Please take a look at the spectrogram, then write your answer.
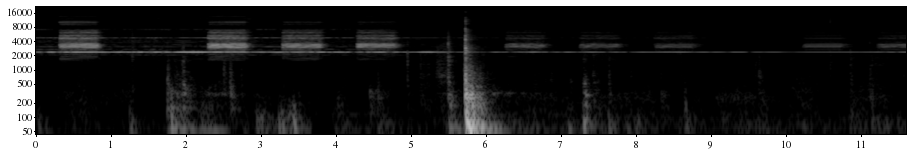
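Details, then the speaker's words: Fire alarm system test: loud, shrill horn blasts repeat in short bursts about once a second; the horn strobe is sounding properly. "Yes, that's a horn strobe. You can see the grill. Wow, you can hear the strobe."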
